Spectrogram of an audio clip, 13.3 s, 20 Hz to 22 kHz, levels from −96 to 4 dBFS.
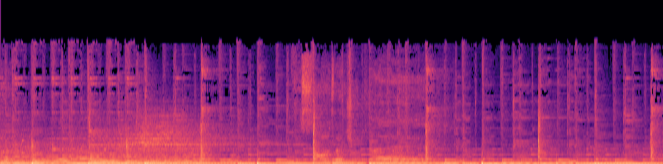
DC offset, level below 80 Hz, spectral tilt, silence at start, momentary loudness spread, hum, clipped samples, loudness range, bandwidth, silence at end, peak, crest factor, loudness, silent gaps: under 0.1%; -22 dBFS; -6 dB/octave; 0 s; 5 LU; none; under 0.1%; 3 LU; 17 kHz; 0 s; 0 dBFS; 16 dB; -18 LUFS; none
